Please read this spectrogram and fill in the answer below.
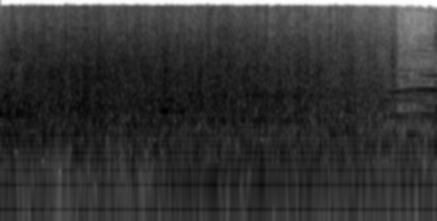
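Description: Studio audience applauding, a dense steady clatter of many hands that tapers slightly toward the end.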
